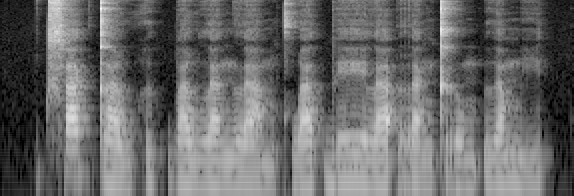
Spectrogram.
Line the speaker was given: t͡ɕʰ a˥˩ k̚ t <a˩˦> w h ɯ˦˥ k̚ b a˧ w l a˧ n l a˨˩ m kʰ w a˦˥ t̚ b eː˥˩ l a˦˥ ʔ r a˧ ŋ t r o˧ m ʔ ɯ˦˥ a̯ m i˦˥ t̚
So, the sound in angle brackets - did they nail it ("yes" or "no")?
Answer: no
